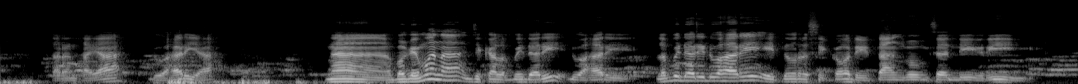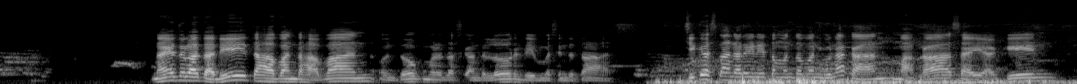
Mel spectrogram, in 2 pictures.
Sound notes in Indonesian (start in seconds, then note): 10.0 Tertawa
